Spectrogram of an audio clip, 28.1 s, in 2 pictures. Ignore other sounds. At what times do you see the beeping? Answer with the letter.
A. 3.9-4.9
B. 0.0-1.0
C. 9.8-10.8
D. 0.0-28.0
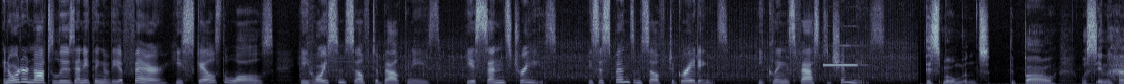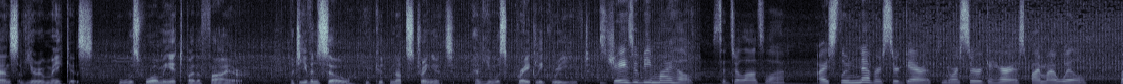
C.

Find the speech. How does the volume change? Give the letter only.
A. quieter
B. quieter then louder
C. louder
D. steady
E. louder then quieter
D.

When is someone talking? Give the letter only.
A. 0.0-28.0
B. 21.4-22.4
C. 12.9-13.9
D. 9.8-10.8
A.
